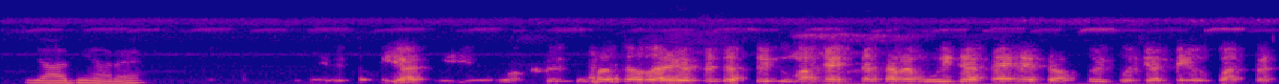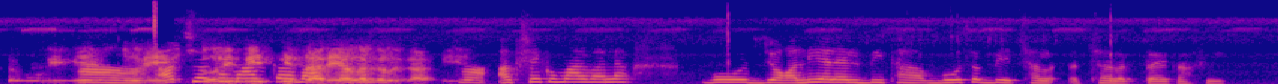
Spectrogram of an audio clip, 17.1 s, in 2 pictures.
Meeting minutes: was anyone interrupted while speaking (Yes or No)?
Yes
